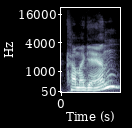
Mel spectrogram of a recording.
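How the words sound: The pitch rises at the end. The speaker asks to have something repeated. "she would definitely say it with a rising tone in her voice"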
